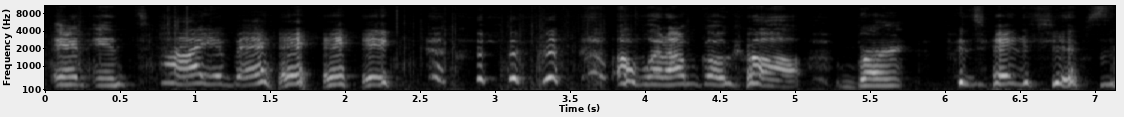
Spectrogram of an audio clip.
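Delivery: cracking up while trying to explain; laughing. Real, not acted. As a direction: struggle to get it out through laughter. Tickled by the chips' marketing.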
